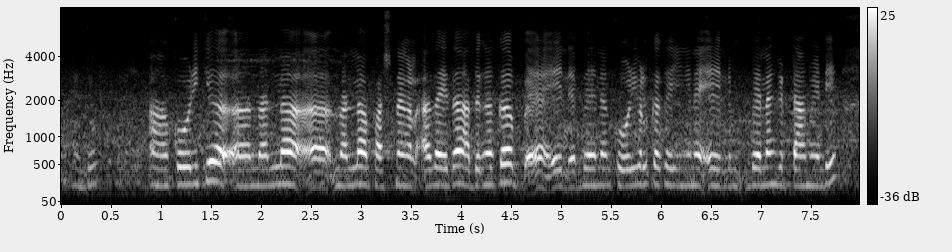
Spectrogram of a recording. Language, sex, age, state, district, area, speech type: Malayalam, female, 30-45, Kerala, Alappuzha, rural, spontaneous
